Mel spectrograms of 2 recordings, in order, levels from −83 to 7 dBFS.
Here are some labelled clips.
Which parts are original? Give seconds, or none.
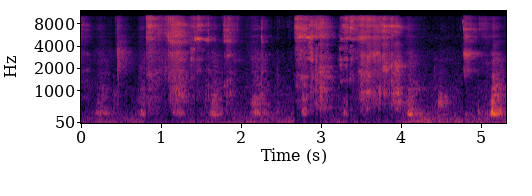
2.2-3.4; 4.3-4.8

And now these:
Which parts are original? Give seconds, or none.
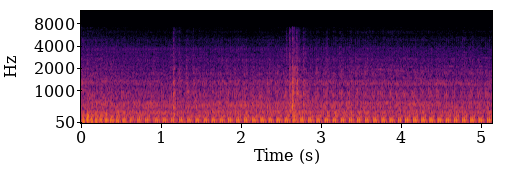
0.0-5.1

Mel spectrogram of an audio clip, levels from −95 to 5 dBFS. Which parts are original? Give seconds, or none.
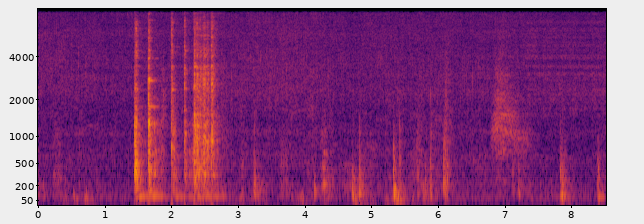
0.0-7.3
